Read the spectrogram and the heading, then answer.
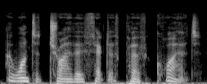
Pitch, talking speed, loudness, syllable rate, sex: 130 Hz, 260 wpm, -19 LUFS, 5.7 syllables/s, male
